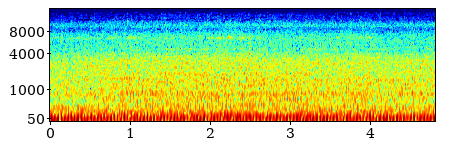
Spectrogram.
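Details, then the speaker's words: Car with 199,000 miles, needs a transmission, idling: steady even idle pulse about four beats a second with no knocks or misses; normal idle. "Sounds good. It's not running bad at all, really, for having 199,000 miles on it."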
